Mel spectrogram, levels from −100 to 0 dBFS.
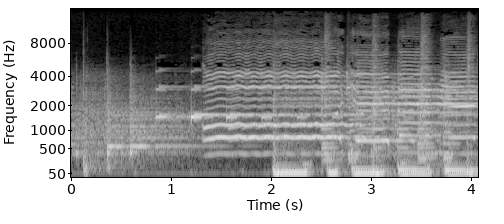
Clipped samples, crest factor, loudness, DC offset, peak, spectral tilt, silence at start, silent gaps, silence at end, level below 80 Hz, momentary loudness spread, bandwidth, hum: under 0.1%; 14 dB; -16 LUFS; under 0.1%; -4 dBFS; -4 dB/octave; 0 s; none; 0 s; -24 dBFS; 8 LU; 13 kHz; none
